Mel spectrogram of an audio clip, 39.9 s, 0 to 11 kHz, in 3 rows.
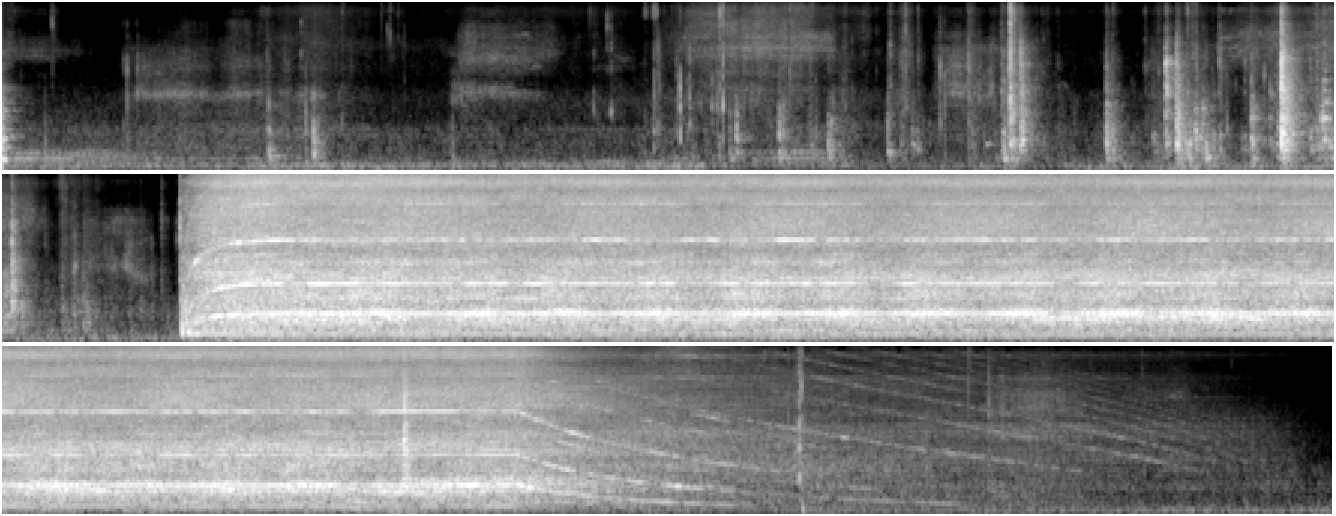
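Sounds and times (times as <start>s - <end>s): vacuum cleaner whining: 11.0s - 14.4s, 15.0s - 39.4s.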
